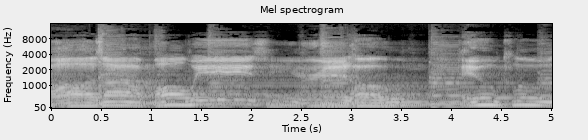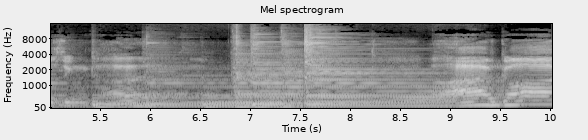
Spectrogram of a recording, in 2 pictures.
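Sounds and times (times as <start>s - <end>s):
man singing country song: 0.0s - 10.0s
strummed acoustic guitar: 0.0s - 10.0s.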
